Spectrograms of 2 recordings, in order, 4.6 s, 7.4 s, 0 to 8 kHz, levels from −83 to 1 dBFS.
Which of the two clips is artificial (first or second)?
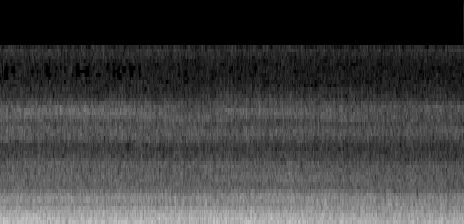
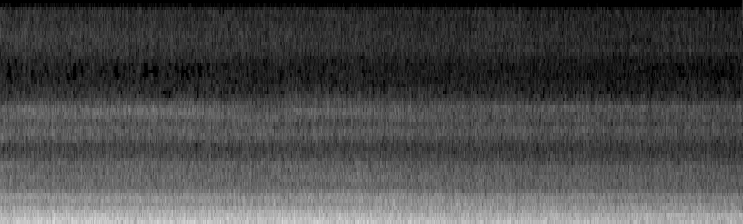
second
